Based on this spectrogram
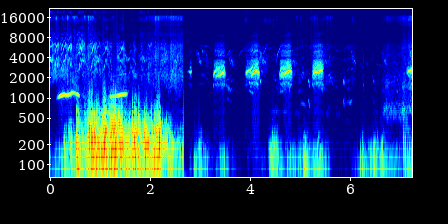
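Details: Grey francolin giving a series of sharp, upward-inflected notes repeated about twice a second, preceded by a couple of lower whistles over loud low rumbling noise, with soft thuds between notes.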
